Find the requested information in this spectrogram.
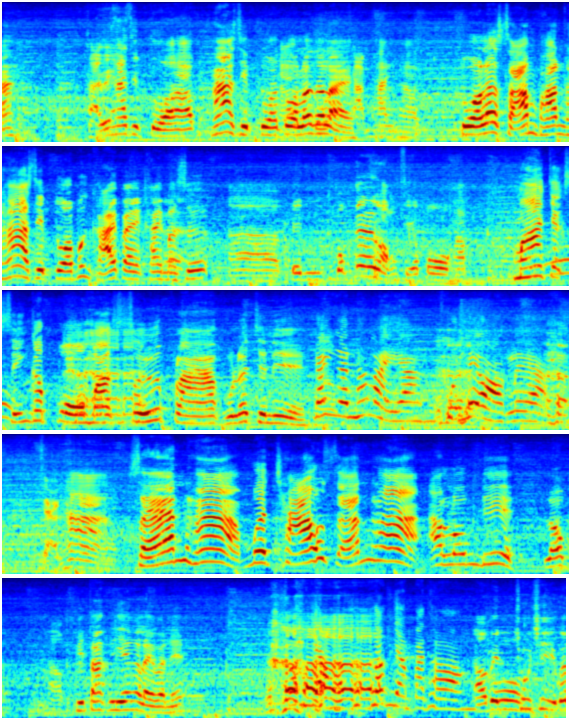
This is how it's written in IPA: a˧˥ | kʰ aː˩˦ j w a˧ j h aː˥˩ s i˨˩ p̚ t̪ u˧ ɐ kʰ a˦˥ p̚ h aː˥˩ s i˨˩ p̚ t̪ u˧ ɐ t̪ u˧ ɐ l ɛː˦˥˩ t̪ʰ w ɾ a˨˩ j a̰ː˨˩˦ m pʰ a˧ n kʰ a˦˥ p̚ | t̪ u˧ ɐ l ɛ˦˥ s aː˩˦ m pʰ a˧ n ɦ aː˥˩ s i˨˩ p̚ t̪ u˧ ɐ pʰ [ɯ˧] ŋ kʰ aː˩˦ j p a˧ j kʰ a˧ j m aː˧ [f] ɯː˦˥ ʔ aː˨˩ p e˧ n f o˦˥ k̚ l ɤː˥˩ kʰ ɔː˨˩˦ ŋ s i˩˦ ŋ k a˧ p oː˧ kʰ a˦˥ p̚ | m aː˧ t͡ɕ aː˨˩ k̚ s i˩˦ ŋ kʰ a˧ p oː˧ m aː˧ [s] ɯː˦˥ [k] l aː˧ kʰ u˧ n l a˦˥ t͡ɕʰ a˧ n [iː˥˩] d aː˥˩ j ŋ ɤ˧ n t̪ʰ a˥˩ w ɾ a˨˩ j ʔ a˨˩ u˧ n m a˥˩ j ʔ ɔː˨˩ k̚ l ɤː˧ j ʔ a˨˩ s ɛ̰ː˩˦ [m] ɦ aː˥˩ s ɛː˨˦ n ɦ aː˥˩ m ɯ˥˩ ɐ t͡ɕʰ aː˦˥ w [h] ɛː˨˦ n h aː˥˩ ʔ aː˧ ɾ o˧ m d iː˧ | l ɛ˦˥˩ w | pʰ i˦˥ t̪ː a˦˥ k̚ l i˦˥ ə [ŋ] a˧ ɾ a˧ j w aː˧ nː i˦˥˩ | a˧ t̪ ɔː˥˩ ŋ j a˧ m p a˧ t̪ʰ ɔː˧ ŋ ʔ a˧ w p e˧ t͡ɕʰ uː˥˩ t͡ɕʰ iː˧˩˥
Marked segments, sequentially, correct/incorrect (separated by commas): incorrect, incorrect, correct, incorrect, incorrect, incorrect, incorrect, correct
